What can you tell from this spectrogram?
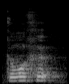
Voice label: "possibly posiblemente", chamacoco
